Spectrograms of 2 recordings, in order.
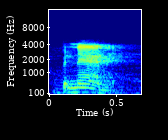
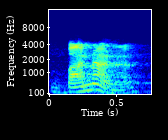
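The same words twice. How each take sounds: First: The unstressed vowels are weak schwa sounds. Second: Every vowel is a full Spanish a. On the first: "English banana" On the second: "Spanish banana"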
